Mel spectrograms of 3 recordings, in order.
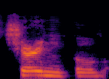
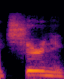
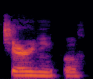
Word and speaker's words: Chernikov: pronouncing his name properly the name is chernikov and sometimes they say cheering but it's chernikov so in the game chernikov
